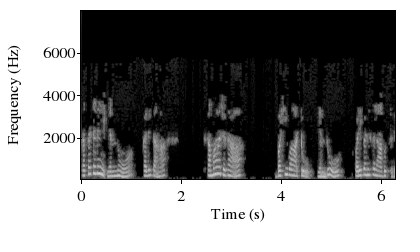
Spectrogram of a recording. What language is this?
Kannada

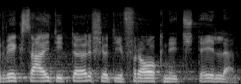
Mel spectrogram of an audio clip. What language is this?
Swiss German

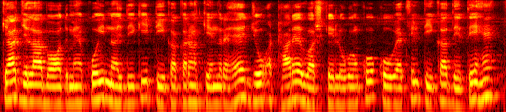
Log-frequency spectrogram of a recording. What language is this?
Hindi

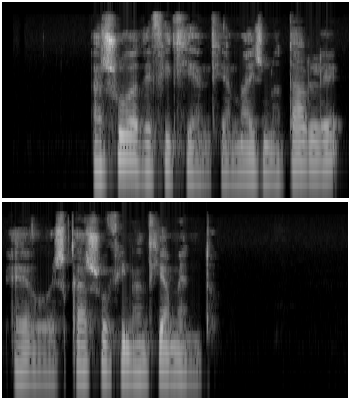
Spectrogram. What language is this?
Galician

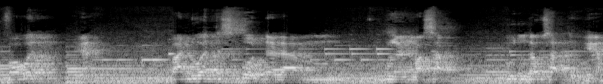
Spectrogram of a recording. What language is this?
Malay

